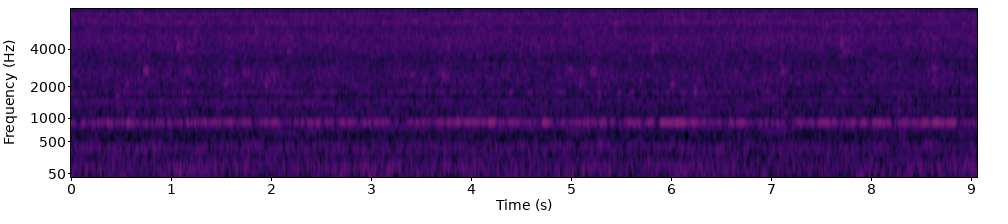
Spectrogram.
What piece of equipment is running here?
pump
